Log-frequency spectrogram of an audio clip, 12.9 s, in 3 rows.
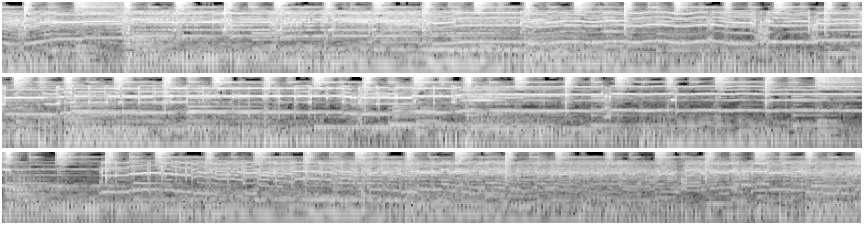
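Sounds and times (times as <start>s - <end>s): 
acoustic music: 0.0s - 12.8s.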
